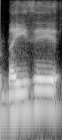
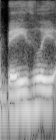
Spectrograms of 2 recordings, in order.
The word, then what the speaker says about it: Baizley: much uh this has been uh john dyer blasey baisley oh i'm so sorry trust me i mispronounce uh names all the time um john dyer basley of baroness thank you so much i do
